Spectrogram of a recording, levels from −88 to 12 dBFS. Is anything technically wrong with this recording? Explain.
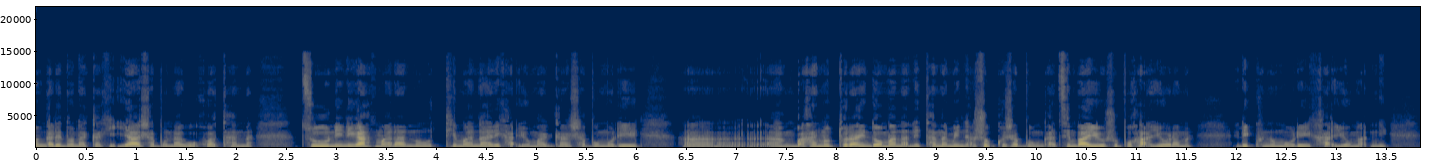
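Yes. Throughout the speech there is plainly audible codec damage, most likely from HE-AAC compression at a very low bitrate, near 20 kbps. The treble is rebuilt from copied lower bands up to about 20.6 kHz, so s sounds come out gritty, metallic or lispy.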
